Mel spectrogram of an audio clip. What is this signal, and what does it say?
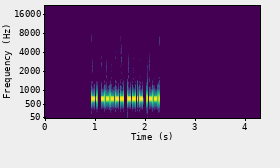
Morse code, heard as a keyed tone, about 46 wpm, 700 Hz. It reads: N0QP
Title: USA Call Signs - 4 Characters - 50wpm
